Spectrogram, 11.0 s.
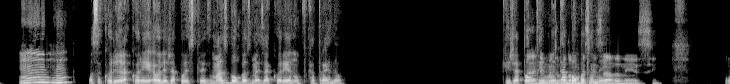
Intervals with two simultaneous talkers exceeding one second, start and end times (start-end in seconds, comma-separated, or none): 7.9-9.2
